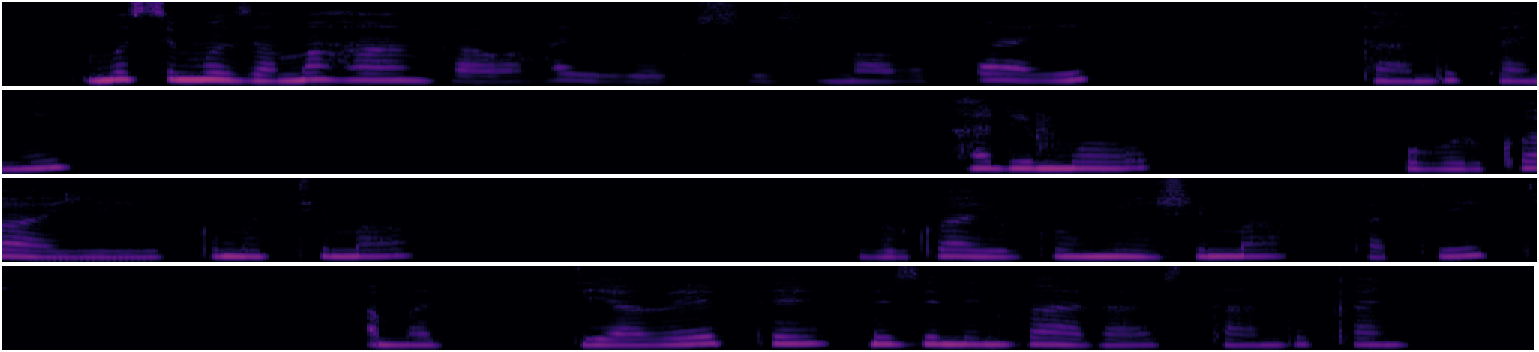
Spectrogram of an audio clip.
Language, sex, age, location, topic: Kinyarwanda, female, 18-24, Huye, health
